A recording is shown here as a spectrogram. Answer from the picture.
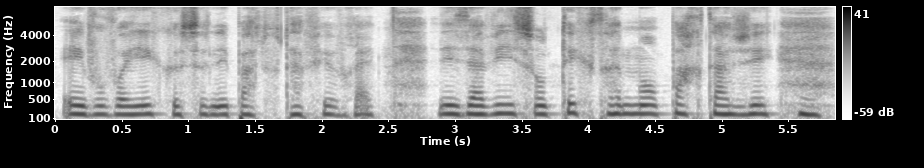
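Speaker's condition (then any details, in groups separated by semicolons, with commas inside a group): ALS (Charcot's disease); breathing difficulties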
